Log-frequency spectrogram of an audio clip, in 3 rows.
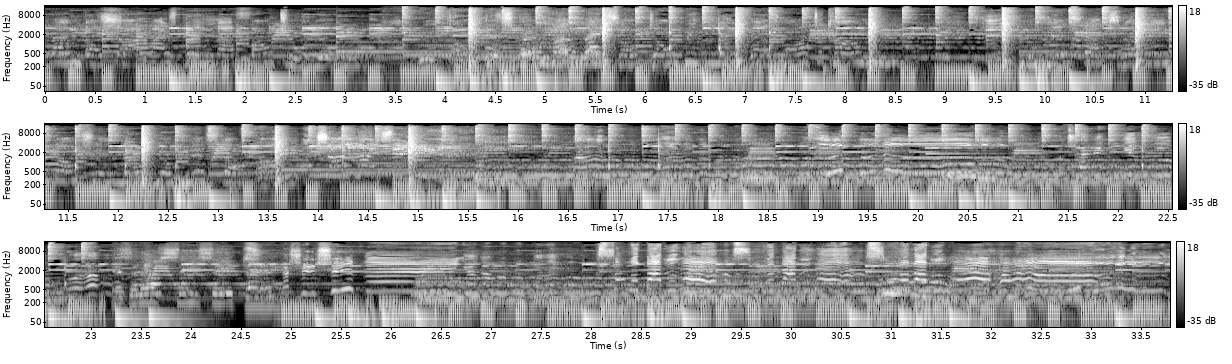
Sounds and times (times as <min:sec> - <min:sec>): Music: 0:00.0 - 0:33.7.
